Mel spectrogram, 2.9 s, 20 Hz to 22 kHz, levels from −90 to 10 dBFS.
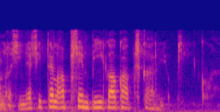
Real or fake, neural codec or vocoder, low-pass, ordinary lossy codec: fake; codec, 16 kHz, 8 kbps, FunCodec, trained on Chinese and English, 25 frames a second; 7.2 kHz; none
